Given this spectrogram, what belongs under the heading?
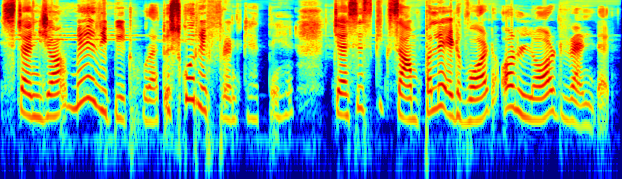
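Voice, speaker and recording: A woman with a high voice gives an exam-prep literature lecture. She keeps asking questions and answering them herself, and slows right down for quoted verse. The sound is dry and close. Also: animated, dry recording. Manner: reads English verse slowly, then explains it. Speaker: literature teacher.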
